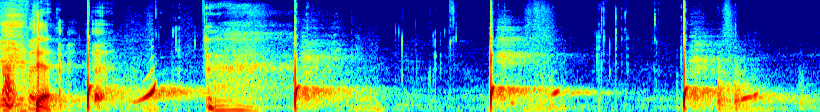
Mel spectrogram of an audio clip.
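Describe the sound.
A voice imitates a small drop of water dripping in a cave: a series of sharp mouth clicks and pops, about five, spaced irregularly, with hollow gliding tones between them, fairly loud.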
